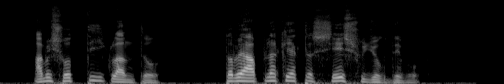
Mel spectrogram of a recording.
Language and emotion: Bengali, sad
